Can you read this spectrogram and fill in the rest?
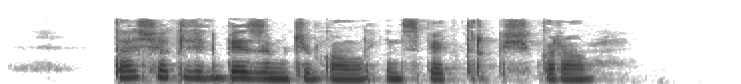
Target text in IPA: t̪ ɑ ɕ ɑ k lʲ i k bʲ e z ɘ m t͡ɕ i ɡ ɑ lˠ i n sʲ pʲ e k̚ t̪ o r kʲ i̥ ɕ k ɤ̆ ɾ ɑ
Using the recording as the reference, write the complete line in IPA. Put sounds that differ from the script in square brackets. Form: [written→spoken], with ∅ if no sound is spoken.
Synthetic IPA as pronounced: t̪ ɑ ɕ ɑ k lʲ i k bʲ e z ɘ m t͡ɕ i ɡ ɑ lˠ i n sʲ pʲ e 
